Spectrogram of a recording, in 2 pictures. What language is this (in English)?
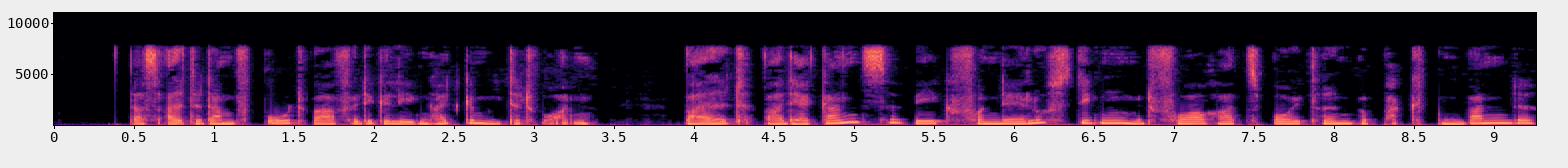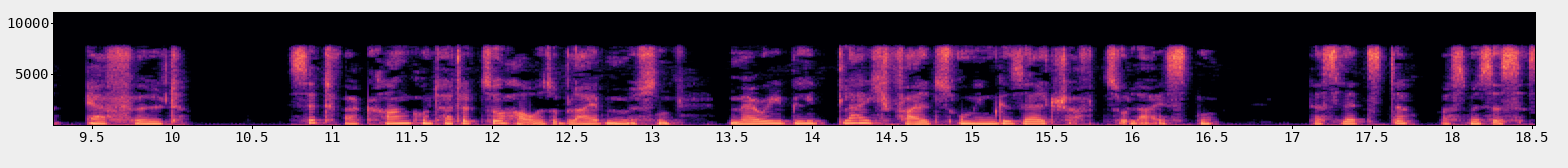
German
